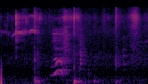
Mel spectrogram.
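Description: German Shepherd dog nuzzling and licking at a person's face up close: a sharp click at the start, then short, irregular snuffling and licking noises with a few brief high squeaks.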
